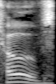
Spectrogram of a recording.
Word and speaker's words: toves: as in writhe and toves is pronounced so as to rhyme with Groves again the first o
